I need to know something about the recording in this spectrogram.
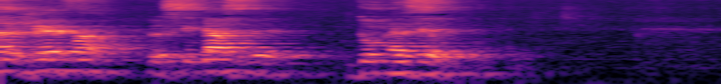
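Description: An elderly man speaks slowly and earnestly into a microphone.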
